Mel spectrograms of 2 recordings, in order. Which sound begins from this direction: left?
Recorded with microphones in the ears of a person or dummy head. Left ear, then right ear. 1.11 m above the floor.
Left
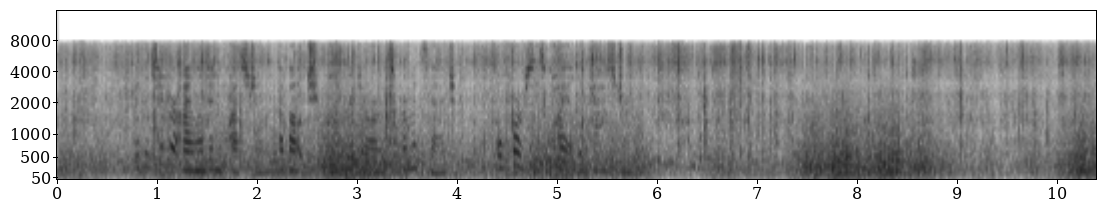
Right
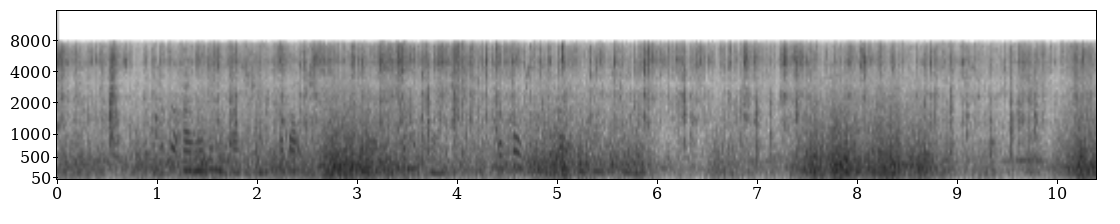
A woman speaking, at 0.8 s.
